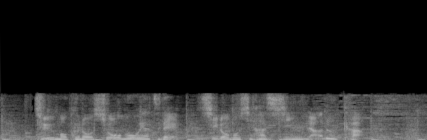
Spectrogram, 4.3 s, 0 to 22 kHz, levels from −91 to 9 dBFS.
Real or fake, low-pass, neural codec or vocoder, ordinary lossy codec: real; 7.2 kHz; none; AAC, 32 kbps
